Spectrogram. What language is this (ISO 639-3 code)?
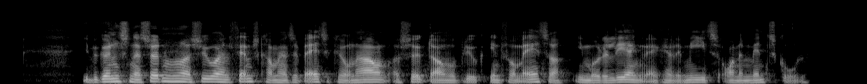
dan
